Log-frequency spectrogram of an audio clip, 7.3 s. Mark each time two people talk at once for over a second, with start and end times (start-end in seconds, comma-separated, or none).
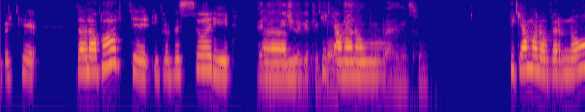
3.2-4.9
